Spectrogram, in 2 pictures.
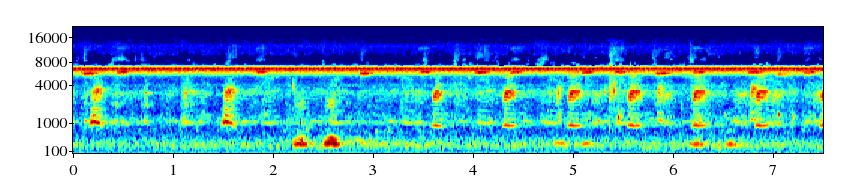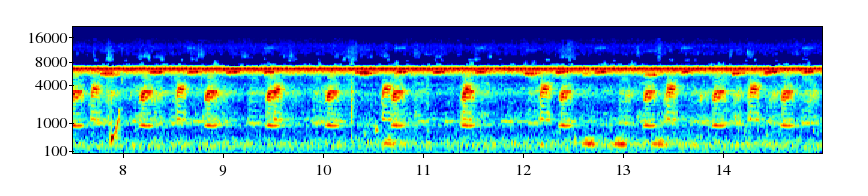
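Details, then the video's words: Green tree frogs (Hyla cinerea) in full chorus after dark at the SMNWR Headquarters Pond in June 2021. Quick honking calls from several frogs repeat in an almost unbroken stream, with a piercing insect whine above and occasional deep grunts below. "Green Tree Frog Chorus"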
